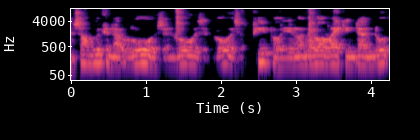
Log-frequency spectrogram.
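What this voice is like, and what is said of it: Scottish accent. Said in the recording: “Can you imagine, with a Scottish accent?”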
